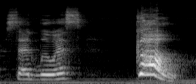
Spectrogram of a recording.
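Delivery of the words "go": a high, very loud roar. A narrator's reading. Coach roars the start of the race. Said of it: "roared the coach".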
